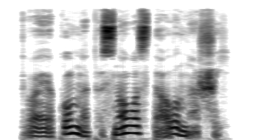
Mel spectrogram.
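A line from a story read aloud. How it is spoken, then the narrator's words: Whisper in the ear. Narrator (Russian): шепнул Софии на ухо Анхель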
